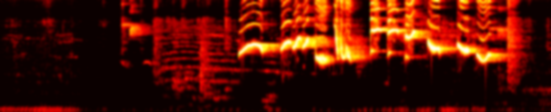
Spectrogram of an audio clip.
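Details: Orange-headed thrush song played as a lure to get reluctant birds to answer and sing: after about two seconds of faint low hum, a burst of loud, rapid whistled and slurred notes follows, ending in a falling whistle.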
